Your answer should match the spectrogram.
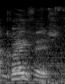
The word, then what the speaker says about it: crayfish: It's a crayfish. That's how you say it, crayfish.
